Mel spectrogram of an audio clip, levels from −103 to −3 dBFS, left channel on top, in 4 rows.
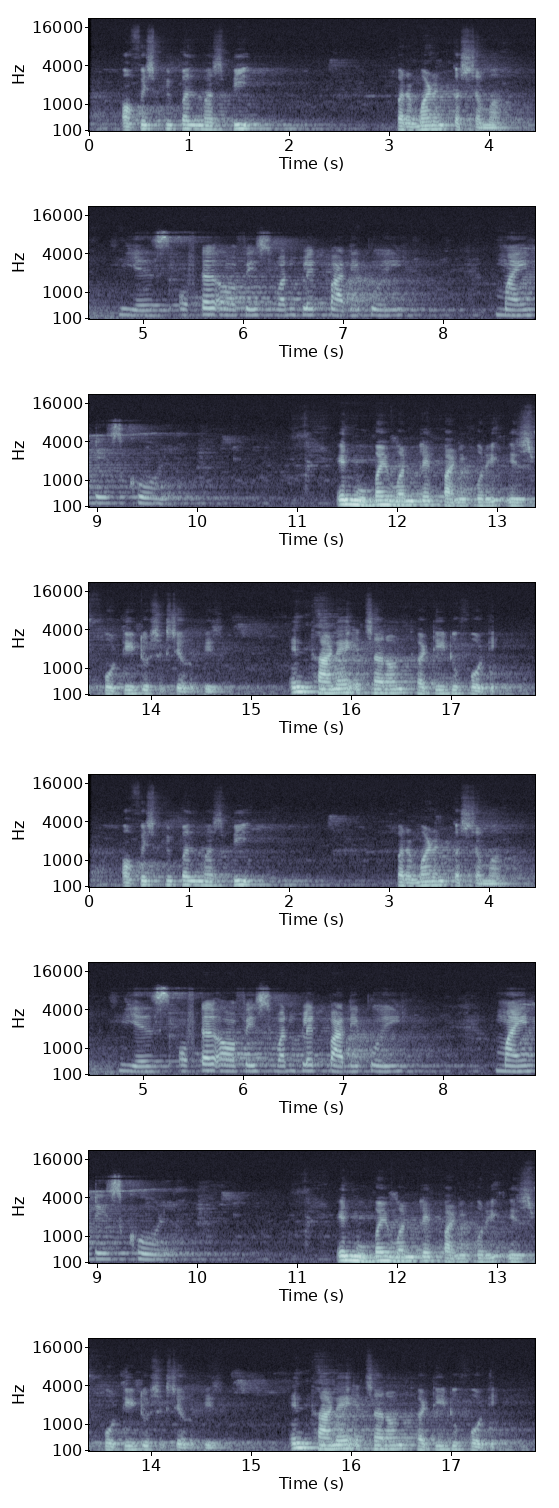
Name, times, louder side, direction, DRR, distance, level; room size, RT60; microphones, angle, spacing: voice 1, 0.3-1.7 3.1-4.1 11.1-14.7 15.4-17.4, left 1 dB, 10° left, 8 dB, 0.4 m, -27 dB
voice 2, 4.8-7.6 8.5-10.3 14.9-15.0, right 3 dB, 85° right, 6 dB, 1.0 m, -33 dB
25.0 x 20.0 x 5.7 m, 2.6 s
head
